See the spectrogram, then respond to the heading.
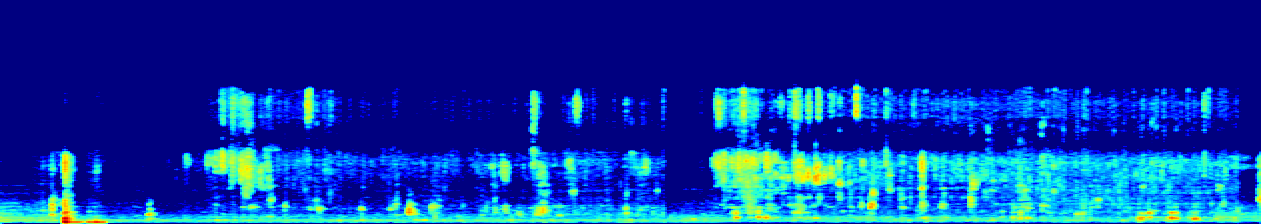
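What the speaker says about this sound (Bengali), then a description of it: "এখন আমি ওইটা ঠান্ডা পানি দিয়ে ধুবো" Boiled food is rinsed with cold water, giving soft, irregular drips, splashes and trickles close by, quiet and intermittent with no talking.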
